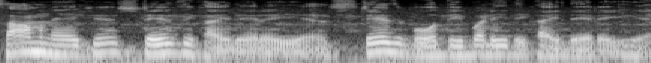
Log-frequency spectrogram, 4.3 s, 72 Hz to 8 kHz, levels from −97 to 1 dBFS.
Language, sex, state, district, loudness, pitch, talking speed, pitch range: Hindi, male, Haryana, Rohtak, -17 LUFS, 145 Hz, 205 wpm, 135-155 Hz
